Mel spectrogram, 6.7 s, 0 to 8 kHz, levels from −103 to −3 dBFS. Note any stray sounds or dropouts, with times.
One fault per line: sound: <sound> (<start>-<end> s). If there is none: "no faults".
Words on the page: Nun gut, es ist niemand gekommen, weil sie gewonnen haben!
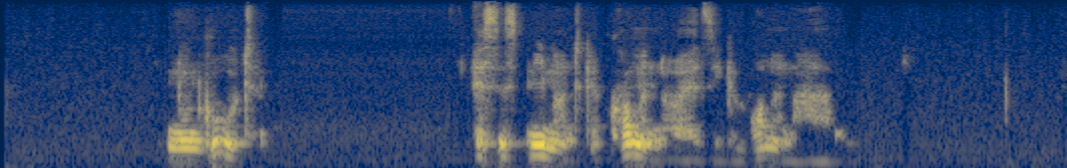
no faults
